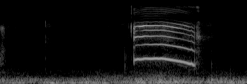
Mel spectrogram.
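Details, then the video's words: Little Dots, a tuxedo kitten from a stray cat's first litter, sheltered in an office, gives one soft high meow that arches then slides downward, lasting about two-thirds of a second, over a low background hum. "Meowing softly and gently. Little Dots the Tuxedo Kitty Cat."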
